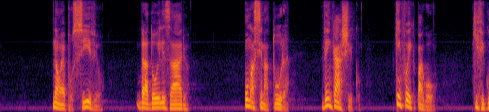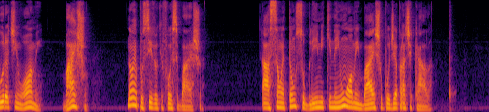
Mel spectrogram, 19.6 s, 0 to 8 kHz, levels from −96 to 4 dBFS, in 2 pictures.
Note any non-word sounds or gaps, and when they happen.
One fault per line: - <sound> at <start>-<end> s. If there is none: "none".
- thud at 18.7-18.9 s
